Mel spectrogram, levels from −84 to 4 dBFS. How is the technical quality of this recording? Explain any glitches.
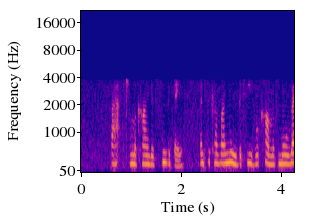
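Quality is limited by two constant faults and two short dropouts, all from call processing rather than the recording itself.

Noise suppressor artifacts run throughout: the suppressor pulls the steady room noise down by about 18 dB between phrases, so the residue pumps as it reopens under speech.

G.729 codec damage is plainly audible for the whole clip. At 8 kbit/s it models speech from a filter and pitch predictor, cutting everything above 4 kHz and leaving a rough, synthetic edge.

Speech cut by the noise suppressor occurs at 1.13–1.22 s and 3.15–3.68 s, with drops of about 11 dB. The suppressor mistook softer speech for noise, swallowing roughly 100 ms and 150 ms of sound respectively.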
